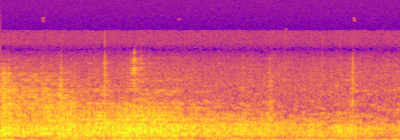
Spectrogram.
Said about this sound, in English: That storm's going to break any minute now.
